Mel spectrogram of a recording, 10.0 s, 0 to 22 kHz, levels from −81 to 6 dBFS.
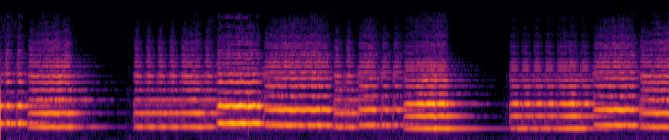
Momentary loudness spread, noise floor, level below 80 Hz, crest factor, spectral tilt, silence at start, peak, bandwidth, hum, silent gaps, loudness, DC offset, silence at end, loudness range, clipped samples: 14 LU; -50 dBFS; -68 dBFS; 16 dB; -2 dB/octave; 0 s; 0 dBFS; 14 kHz; none; none; -16 LUFS; under 0.1%; 0 s; 6 LU; under 0.1%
